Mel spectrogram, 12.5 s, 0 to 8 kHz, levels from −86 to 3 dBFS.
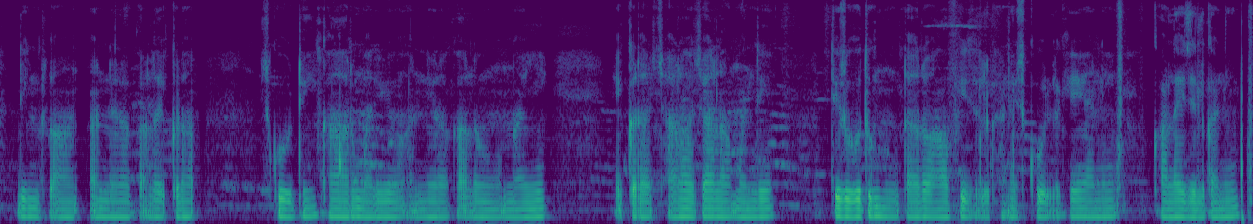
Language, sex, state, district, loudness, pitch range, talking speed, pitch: Telugu, male, Andhra Pradesh, Guntur, -34 LUFS, 105-110 Hz, 115 wpm, 110 Hz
